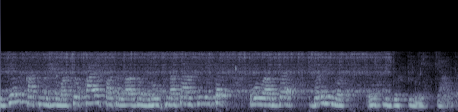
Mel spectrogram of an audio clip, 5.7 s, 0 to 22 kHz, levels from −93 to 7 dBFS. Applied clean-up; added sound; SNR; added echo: none; Water tap, faucet; 13 dB; reverberation time 0.6 s.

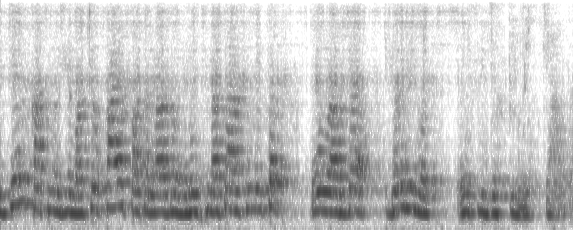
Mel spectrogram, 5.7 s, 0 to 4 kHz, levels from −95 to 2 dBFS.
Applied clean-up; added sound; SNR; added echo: neural separator model SepFormer DNS4.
